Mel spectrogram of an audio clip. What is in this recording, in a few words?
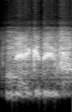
negative, balkan; vo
